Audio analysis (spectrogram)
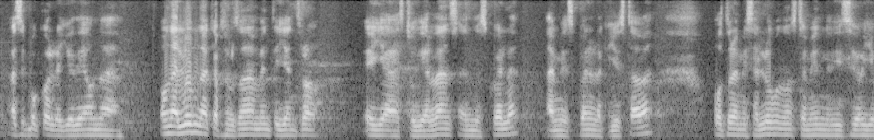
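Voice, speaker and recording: A man's voice: mid-range voice, dark tone, a little hiss or hum. A man in his late twenties from Veracruz, a dance teacher, talking reflectively and earnestly in a casual interview. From Veracruz, Mexico. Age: late 20s. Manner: reflective, earnest, with frequent restarts.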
